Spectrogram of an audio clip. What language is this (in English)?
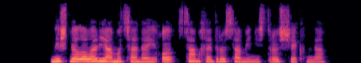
Georgian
